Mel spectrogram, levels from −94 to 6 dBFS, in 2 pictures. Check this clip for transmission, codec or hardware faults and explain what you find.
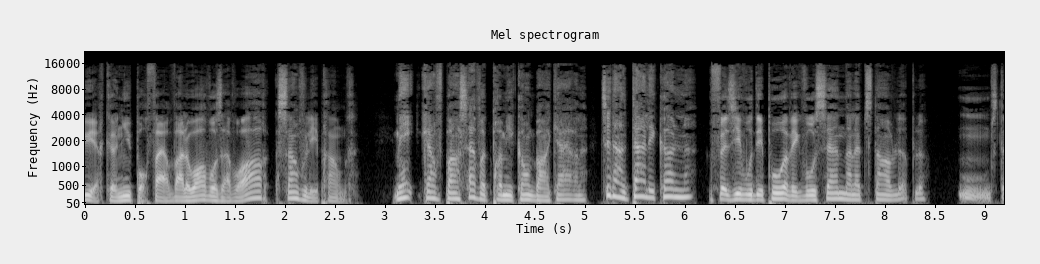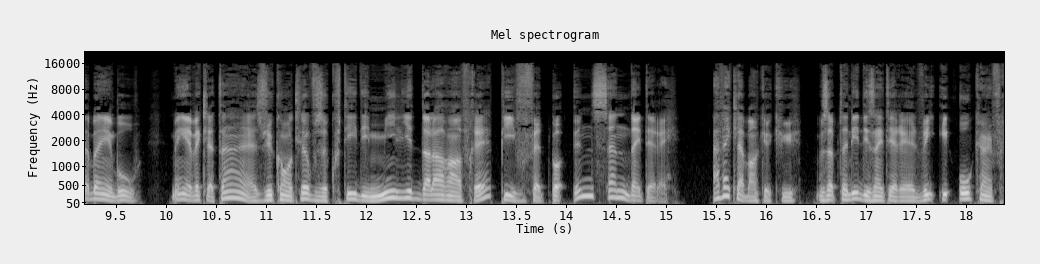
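Nothing stood out on listening to this speech recording.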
